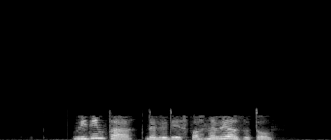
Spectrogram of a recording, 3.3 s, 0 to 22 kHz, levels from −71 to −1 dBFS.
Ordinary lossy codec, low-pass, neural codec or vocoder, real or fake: AAC, 16 kbps; 7.2 kHz; none; real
